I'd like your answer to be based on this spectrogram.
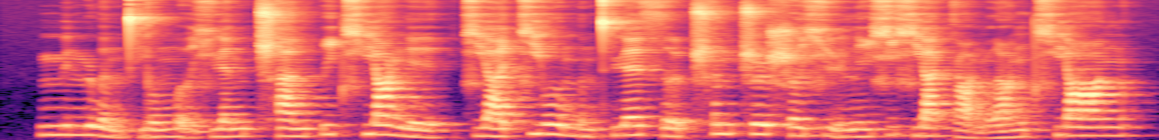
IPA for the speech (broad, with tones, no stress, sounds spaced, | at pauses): m y˥ n ɻ w ə̰˨˩ n t̪ʰ j o˦ ʊ̯ m ɤ̰˨˩ ɕ ɥ ɛ˧˥ n ʈ͡ʂʰ a˧˥ n p i˥ t͡ɕʰ j ɑ˥˩ ŋ e˩ ɪ̯ | t͡ɕ j ä˧˥ t͡ɕ j o˥˩ ʊ̯ m w ə˩ n t̪ʰ ɥ ɛ˥˩ s ɹ̩˨˩ ʈ͡ʂʰ ə˥˧ n ʈ͡ʂ ɻ̩˥˩ ʂ ɤ˧˥ ɕ y̰˨˩ l i˧˥ ɕ i˧ ɕ j ä˥˩ k ɑ̰˨˩ ŋ l ɑ˧˥ ŋ t͡ɕʰ j ɑ˥ ŋ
